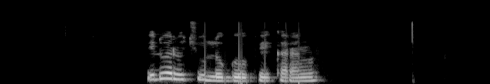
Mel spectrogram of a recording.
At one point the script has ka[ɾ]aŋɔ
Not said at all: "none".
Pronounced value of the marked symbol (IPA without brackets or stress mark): ɾ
